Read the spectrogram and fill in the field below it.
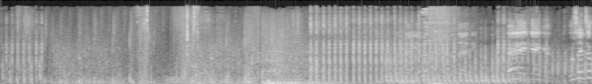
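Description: Rapid bursts of automatic gunfire from a video game, with dense, loud shots repeating in quick volleys throughout while players talk excitedly over the action.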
